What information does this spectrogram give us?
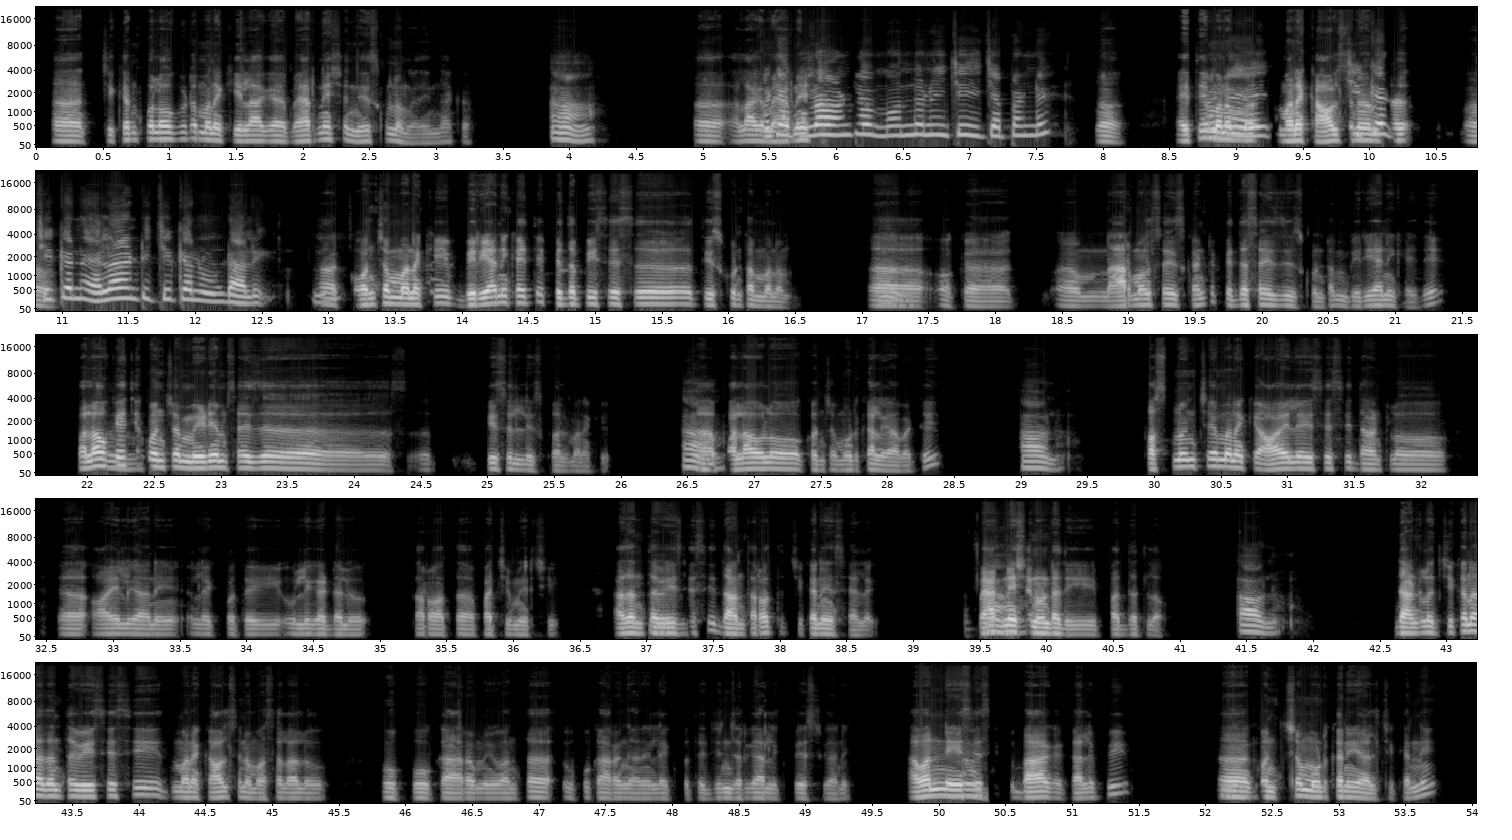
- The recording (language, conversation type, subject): Telugu, podcast, వంటను కలిసి చేయడం మీ ఇంటికి ఎలాంటి ఆత్మీయ వాతావరణాన్ని తెస్తుంది?
- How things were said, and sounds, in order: in English: "మ్యారినేషన్"; in English: "మ్యార్నేషన్"; other background noise; in English: "నార్మల్ సైజ్"; in English: "సైజ్"; in English: "మీడియం సైజ్"; tapping; in English: "ఫస్ట్"; in English: "ఆయిల్"; in English: "మ్యారినేషన్"; in English: "జింజర్ గా‌ర్లిక్ పేస్ట్"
